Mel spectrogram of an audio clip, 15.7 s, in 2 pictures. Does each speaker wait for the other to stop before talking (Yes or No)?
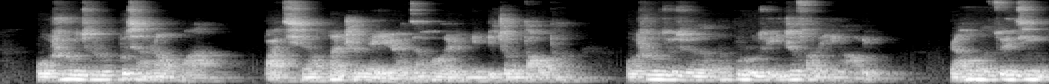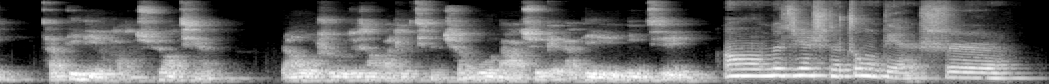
Yes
